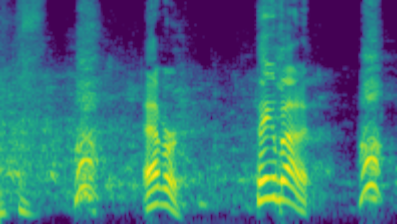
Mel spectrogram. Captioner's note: laughter; gasps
